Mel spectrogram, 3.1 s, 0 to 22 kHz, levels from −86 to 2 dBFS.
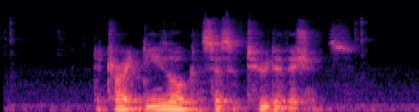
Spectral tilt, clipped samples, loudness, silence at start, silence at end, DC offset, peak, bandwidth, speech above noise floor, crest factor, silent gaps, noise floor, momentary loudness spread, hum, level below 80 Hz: -7 dB/octave; under 0.1%; -19 LUFS; 0.7 s; 0.55 s; under 0.1%; -2 dBFS; 10.5 kHz; 33 dB; 18 dB; none; -51 dBFS; 22 LU; none; -54 dBFS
